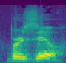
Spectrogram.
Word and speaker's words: Breazeale: pronounce this man's name it is pronounced like the country Brazil yes sir just like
